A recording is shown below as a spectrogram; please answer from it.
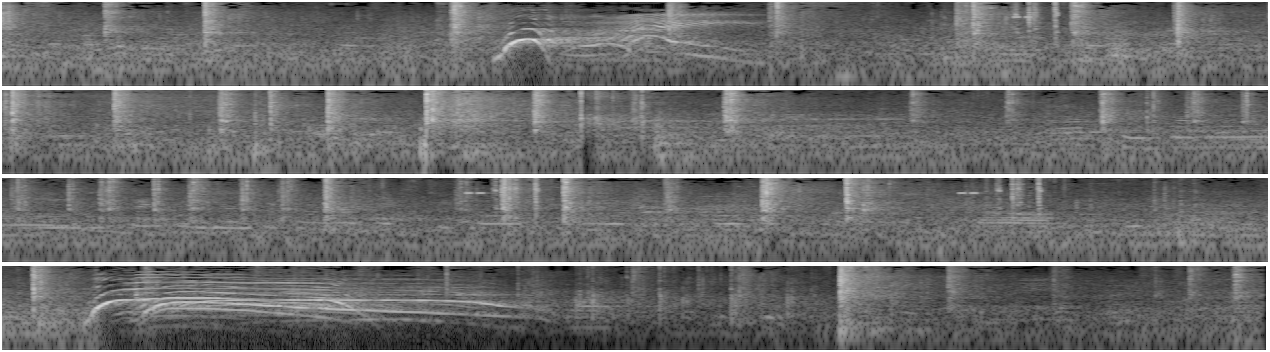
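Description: Drill rifles being tossed, spun and caught by hand in an exhibition drill routine, each catch and slap giving a sharp smack, coming irregularly, sometimes several a second. Spectators' voices and cheers run underneath.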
